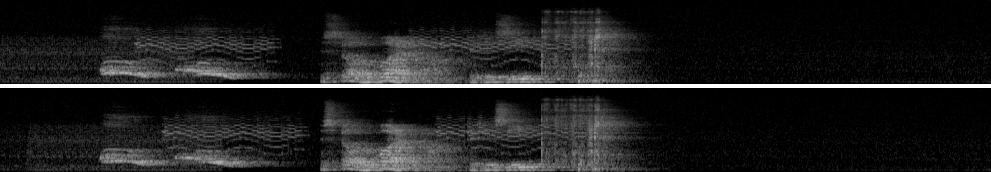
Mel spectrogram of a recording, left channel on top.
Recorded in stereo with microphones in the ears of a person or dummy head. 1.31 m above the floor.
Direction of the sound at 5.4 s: 10° right (ahead or behind).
